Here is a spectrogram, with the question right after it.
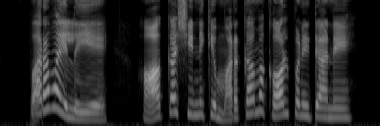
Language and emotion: Tamil, surprised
